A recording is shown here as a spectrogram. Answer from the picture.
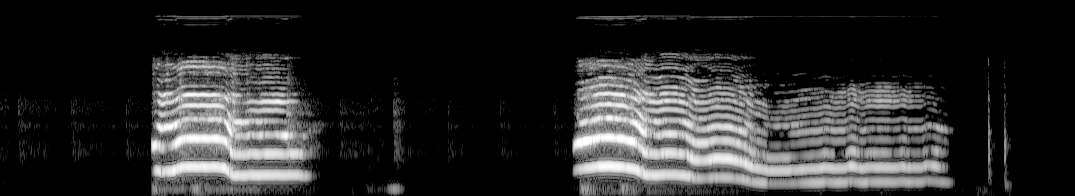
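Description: A man singing a cappella: two long held notes high in his voice. The first steps down once; the second glides down in steps with a wavering into a lower held note.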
